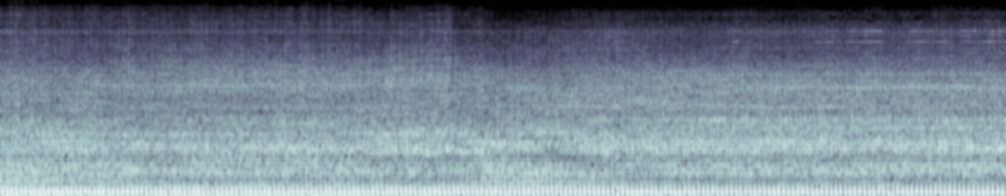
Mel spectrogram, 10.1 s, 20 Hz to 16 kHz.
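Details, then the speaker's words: Subaru 7.0 engine on a Baja Doodle Bug mini bike after a weekend revamp, on a test run: the small single runs at a steady, even speed with a regular fast thump but is slower and lacks power; owner suspects something changed with the carburetor. "definitely something changed with the carburetor and i'm not really sure what i'm gonna have to look into that but for right now it's back to a running bike"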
